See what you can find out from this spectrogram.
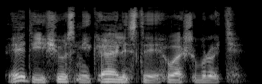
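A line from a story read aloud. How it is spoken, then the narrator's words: Grumbling reply. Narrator (Russian): заворчал в ответ околотошный надзиратель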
